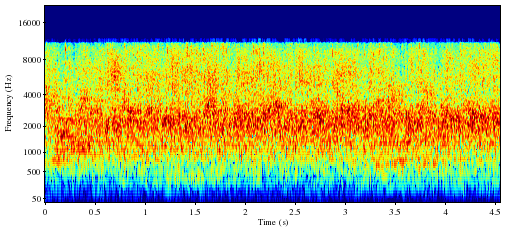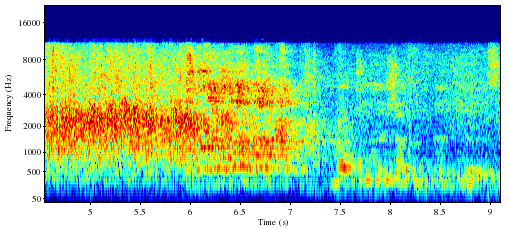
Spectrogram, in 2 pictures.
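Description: A church congregation bursts into loud, sustained clapping and cheering in praise of the Lord, dense and continuous before thinning out as voices rise near the end.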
